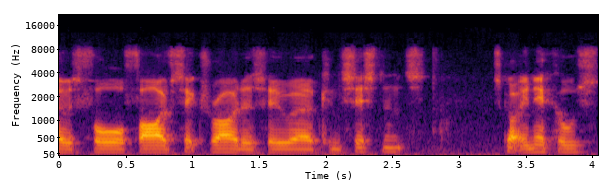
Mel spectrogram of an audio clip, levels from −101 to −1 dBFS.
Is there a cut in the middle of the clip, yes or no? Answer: no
